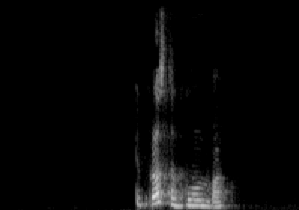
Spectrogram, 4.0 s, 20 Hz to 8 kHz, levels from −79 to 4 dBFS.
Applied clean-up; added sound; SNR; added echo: neural mask model DeepFilterNet 3.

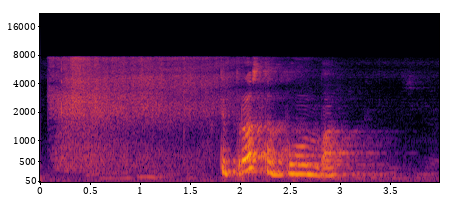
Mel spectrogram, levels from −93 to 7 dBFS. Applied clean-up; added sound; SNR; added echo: none; Fire; 13 dB; reverberation time 1.3 s.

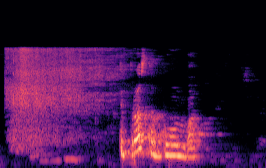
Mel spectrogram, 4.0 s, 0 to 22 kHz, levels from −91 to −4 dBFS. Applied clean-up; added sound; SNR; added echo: classical method WPE with log-MMSE.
